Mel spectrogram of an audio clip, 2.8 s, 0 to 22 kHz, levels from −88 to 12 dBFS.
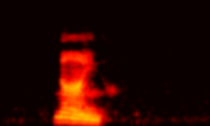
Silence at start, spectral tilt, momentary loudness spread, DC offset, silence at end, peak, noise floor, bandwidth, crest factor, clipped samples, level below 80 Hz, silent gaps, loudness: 0.75 s; -6 dB/octave; 18 LU; under 0.1%; 1.45 s; -6 dBFS; -79 dBFS; 7.6 kHz; 20 dB; under 0.1%; -78 dBFS; none; -22 LUFS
